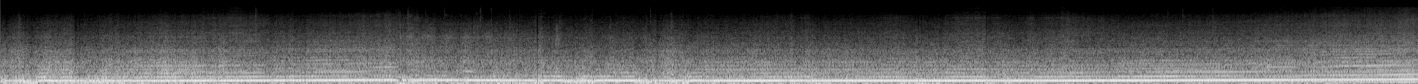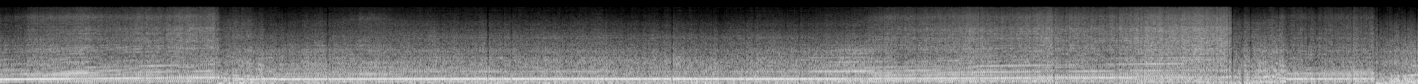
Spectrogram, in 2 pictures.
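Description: Toyota Supra's engine heard from inside the cabin while lapping a circuit. It holds a steady pitch at first, climbs under acceleration and drops sharply about sixteen seconds in as it shifts up. It then holds a higher steady pitch, climbs again and falls back near the end.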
